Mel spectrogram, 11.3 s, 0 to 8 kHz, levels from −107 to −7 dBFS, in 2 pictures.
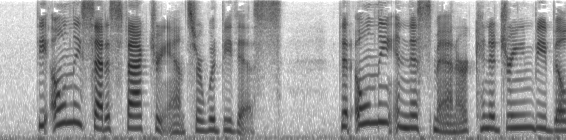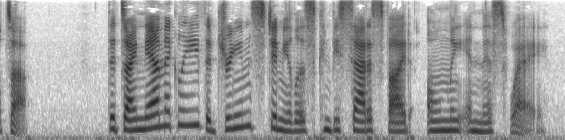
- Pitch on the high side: Yes, high, 245 Hz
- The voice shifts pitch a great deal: No, average, 4.6 semitones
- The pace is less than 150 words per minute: No, average, 160 wpm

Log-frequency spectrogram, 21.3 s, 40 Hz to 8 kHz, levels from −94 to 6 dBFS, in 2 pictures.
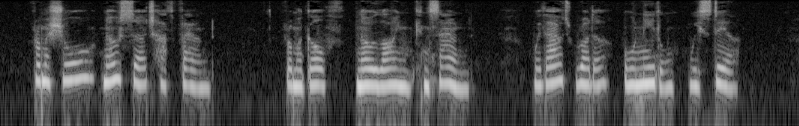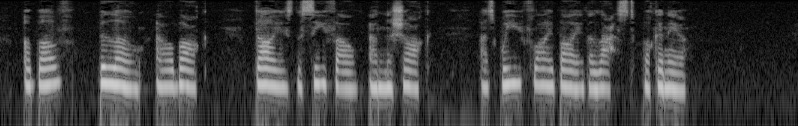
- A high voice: Yes, high, 220 Hz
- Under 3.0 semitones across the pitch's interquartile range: Yes, narrow, 2.5 semitones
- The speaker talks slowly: Yes, slow, 105 wpm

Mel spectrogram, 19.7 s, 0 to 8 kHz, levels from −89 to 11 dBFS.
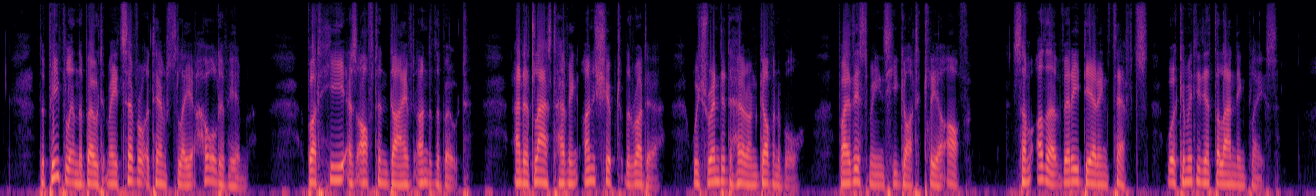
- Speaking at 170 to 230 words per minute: No, average, 150 wpm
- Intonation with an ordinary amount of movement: Yes, average, 3.6 semitones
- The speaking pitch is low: Yes, low, 125 Hz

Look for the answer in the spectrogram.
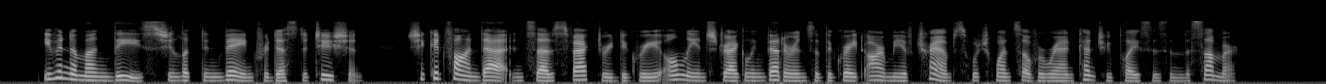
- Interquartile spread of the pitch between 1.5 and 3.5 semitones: Yes, average, 2.9 semitones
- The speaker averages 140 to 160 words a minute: Yes, average, 155 wpm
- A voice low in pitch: No, medium, 175 Hz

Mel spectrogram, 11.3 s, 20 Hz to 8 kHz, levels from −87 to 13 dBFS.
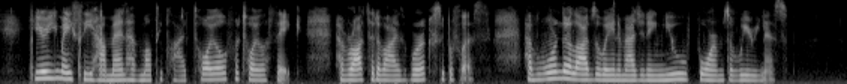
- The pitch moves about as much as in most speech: No, narrow, 2.2 semitones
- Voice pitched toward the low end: No, medium, 185 Hz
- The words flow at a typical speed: Yes, average, 155 wpm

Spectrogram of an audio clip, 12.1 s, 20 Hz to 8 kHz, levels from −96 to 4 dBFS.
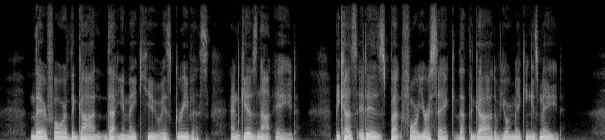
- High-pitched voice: No, low, 110 Hz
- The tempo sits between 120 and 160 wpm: Yes, average, 140 wpm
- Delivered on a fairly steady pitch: Yes, narrow, 2.1 semitones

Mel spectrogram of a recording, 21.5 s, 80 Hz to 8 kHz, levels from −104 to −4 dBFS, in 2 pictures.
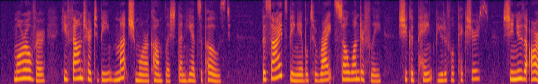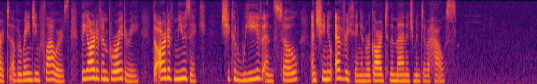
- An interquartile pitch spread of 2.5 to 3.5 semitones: No, average, 4.0 semitones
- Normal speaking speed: Yes, average, 160 wpm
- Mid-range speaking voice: No, high, 235 Hz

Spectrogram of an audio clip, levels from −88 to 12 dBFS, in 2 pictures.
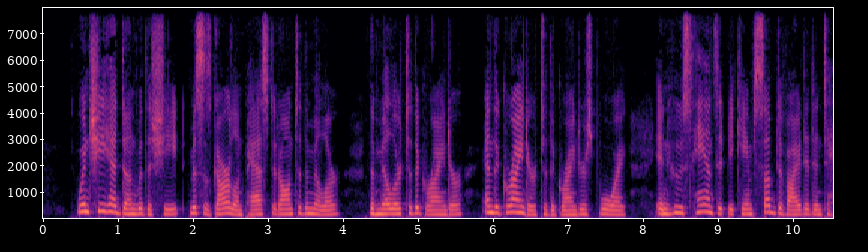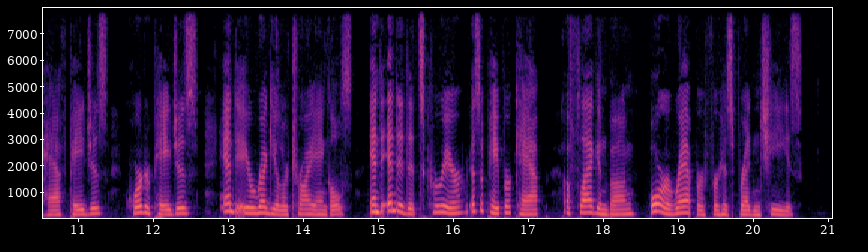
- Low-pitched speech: No, medium, 185 Hz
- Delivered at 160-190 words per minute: Yes, average, 170 wpm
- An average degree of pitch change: Yes, average, 4.2 semitones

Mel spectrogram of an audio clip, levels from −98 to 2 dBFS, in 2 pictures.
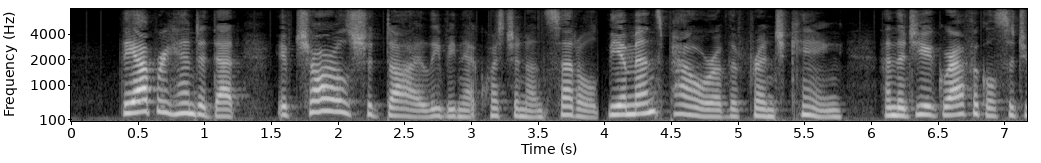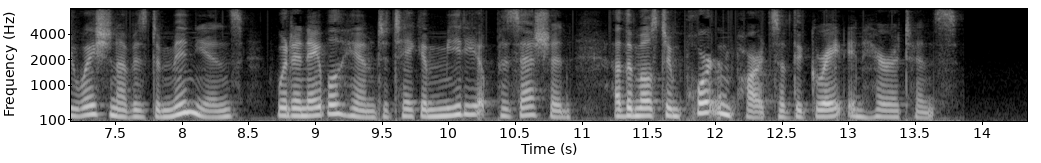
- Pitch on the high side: Yes, high, 195 Hz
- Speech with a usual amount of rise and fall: Yes, average, 4.7 semitones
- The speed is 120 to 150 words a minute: No, average, 170 wpm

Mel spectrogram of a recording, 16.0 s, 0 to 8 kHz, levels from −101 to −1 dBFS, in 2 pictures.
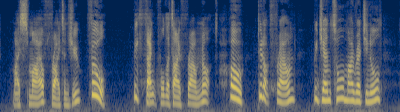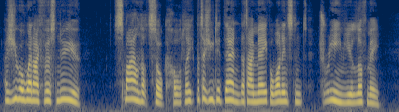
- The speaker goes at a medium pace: Yes, average, 175 wpm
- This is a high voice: Yes, high, 195 Hz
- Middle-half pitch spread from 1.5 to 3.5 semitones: No, average, 4.3 semitones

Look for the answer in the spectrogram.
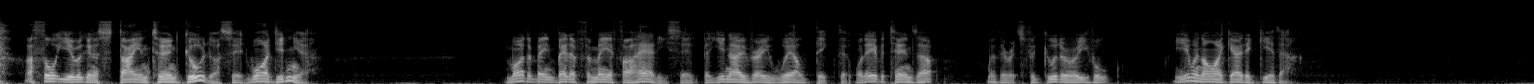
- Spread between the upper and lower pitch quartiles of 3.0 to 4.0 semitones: Yes, average, 3.7 semitones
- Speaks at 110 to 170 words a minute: No, average, 190 wpm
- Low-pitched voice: Yes, low, 105 Hz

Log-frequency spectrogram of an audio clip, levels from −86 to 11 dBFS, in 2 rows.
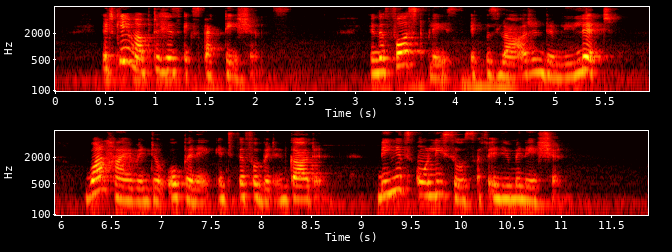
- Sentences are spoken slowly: No, average, 155 wpm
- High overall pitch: Yes, high, 235 Hz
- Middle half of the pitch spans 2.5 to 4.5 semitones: No, average, 5.1 semitones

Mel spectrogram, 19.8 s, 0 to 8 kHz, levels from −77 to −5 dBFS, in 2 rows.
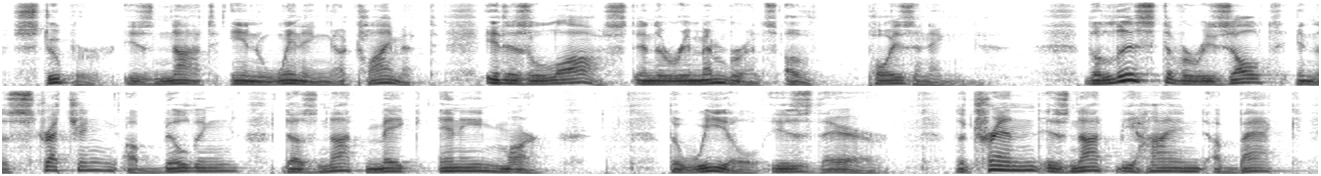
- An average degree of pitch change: Yes, average, 4.5 semitones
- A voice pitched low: Yes, low, 100 Hz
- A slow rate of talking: Yes, slow, 120 wpm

